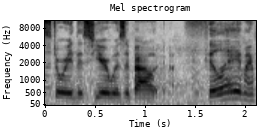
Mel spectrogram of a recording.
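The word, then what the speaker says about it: Philae: another big science story this year was about filet am I pronouncing that right yes um landing on a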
